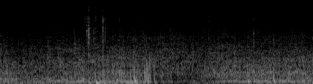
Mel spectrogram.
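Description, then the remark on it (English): Heavy rain pours down steadily outside a Walmart, a dense, even hiss of water with a few sharper splashes and taps standing out, with no one speaking. “It's pouring down rain out there, boys. Just a pouring down load.”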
